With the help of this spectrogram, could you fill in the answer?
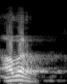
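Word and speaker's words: hour: यहां एन आ गया, मैंने पहले बताया था कि जिसका एच साइलेंट हो, एच से तुरंत बाद अगर ववल हो तो हम उसका एन यूज करते हैं, ठीक है, क्लियर।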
